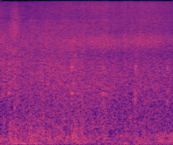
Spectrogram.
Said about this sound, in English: Can you hear that roar? Do you feel that breeze? The siren song and the crack and shriek, the souls of the sunken call to thee. Can you hear the roar of the open sea?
